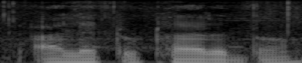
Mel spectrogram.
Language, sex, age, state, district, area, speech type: Santali, male, 30-45, Jharkhand, Pakur, rural, spontaneous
